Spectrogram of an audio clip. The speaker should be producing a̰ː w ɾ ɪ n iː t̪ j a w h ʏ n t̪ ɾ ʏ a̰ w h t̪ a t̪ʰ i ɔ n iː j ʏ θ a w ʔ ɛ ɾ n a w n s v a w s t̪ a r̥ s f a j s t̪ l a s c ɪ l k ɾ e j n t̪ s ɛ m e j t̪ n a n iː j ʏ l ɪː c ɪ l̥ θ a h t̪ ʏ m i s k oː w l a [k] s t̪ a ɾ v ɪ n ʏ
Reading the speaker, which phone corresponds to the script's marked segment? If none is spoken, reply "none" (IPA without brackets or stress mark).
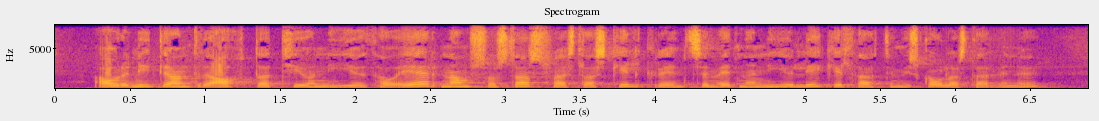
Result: none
